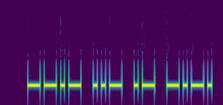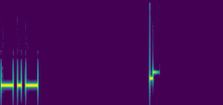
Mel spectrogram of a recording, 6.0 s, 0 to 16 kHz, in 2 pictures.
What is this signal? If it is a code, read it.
Morse code, heard as a keyed tone, about 22 wpm, 700 Hz. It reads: QUACK
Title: Multi-letter Phonemes 22wpm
